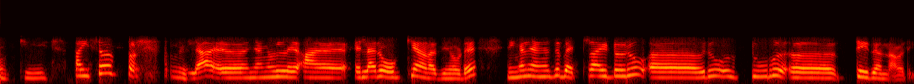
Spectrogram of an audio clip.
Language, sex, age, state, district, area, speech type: Malayalam, female, 18-30, Kerala, Kozhikode, rural, conversation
